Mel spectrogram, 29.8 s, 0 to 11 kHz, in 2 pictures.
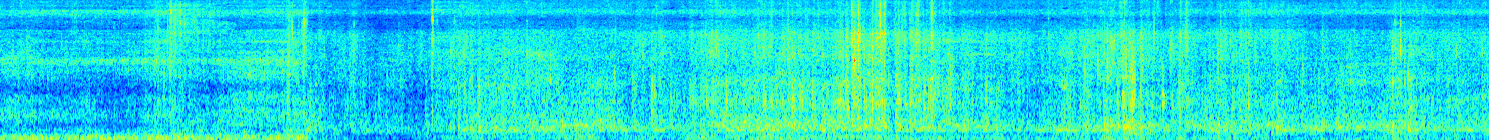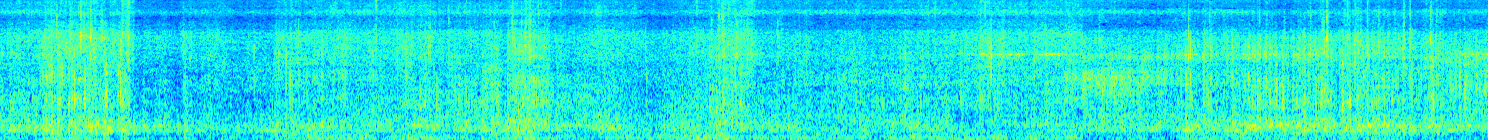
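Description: Cube Stereo 150 TM mountain bike riding down a dirt trail: steady tyre noise on the ground, with scattered knocks and rattles from the bike over bumps. Wind buffets the microphone, heaviest in the first three seconds.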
